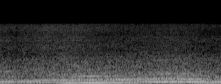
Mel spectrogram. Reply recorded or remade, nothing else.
recorded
